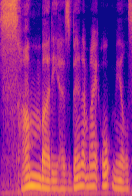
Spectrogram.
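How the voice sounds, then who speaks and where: A gruff put-on character voice at a low-to-middle pitch. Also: moderate pace. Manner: grumbling.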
